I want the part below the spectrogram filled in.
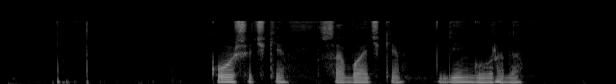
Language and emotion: Russian, neutral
